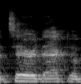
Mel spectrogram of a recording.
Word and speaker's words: pterodactyl: can't you hear a pterodactyl go to the bathroom you gotta really think about this because the p is silent um what do you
